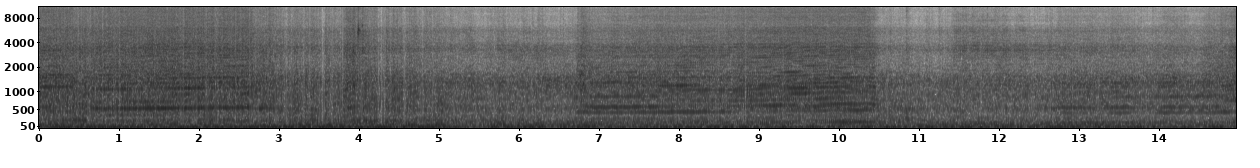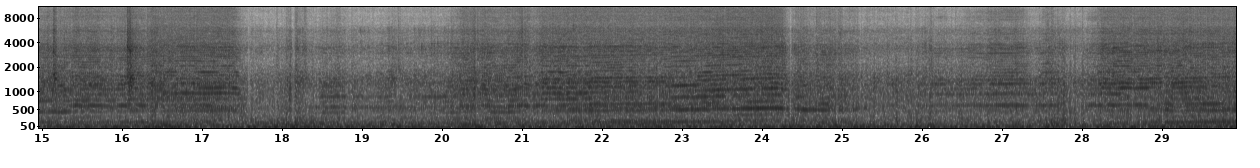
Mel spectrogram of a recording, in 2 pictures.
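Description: Race car engine heard from inside the cabin, running hard at high revs. Its pitch climbs steadily and drops back several times as the car accelerates, shifts and slows for corners.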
